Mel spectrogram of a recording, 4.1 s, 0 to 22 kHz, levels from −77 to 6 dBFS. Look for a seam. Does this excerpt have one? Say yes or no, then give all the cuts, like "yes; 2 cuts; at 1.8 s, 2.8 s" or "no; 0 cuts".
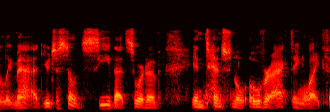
no; 0 cuts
